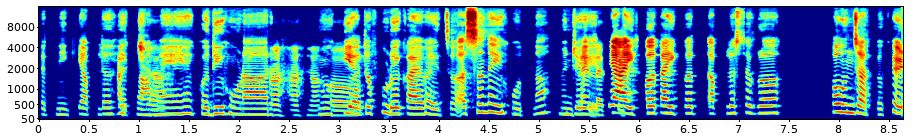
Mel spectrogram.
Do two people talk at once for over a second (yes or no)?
no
